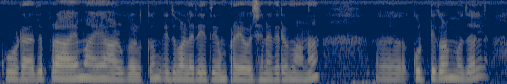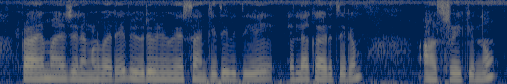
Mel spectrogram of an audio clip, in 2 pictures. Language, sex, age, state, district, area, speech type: Malayalam, female, 18-30, Kerala, Ernakulam, rural, spontaneous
